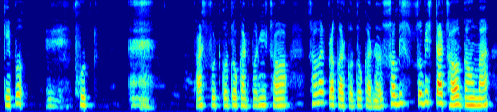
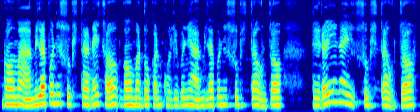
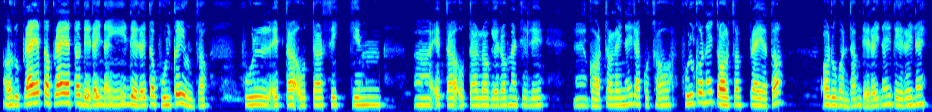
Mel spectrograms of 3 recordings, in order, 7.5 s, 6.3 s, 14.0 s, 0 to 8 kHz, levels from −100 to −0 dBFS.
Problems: none marked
